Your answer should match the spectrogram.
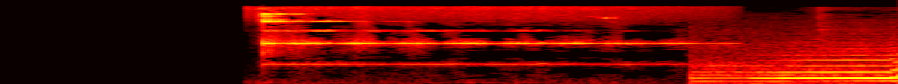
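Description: Silence, then about a second in a meditation bell is struck once and rings out with a clear, high, slowly fading tone. Near the end, flute music begins.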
